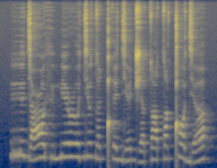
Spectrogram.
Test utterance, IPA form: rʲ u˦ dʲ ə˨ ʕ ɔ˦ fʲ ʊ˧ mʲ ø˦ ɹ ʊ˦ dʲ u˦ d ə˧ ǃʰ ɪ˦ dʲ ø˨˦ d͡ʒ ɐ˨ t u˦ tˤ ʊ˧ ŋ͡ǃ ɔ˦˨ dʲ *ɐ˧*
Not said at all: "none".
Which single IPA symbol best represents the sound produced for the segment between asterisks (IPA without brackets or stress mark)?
ɐ˨˦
